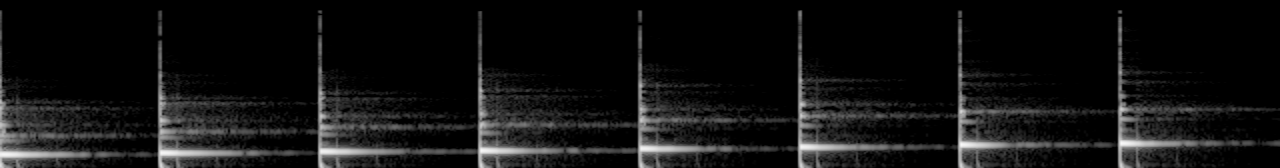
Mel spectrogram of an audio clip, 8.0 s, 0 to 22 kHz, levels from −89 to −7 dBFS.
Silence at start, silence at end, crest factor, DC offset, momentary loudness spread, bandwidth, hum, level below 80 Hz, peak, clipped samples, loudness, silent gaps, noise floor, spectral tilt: 0 s; 0.7 s; 20 dB; under 0.1%; 20 LU; 13 kHz; none; -44 dBFS; -4 dBFS; under 0.1%; -22 LUFS; none; -63 dBFS; -6.5 dB/octave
